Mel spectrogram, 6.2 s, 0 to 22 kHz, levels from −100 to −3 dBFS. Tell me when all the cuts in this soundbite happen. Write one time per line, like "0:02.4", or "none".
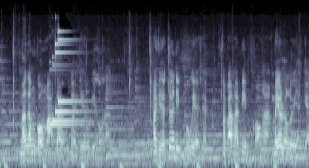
none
